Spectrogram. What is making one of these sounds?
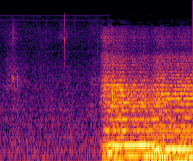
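A keyboard starts playing loudly.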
